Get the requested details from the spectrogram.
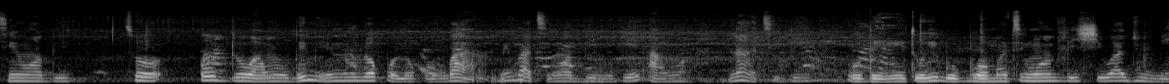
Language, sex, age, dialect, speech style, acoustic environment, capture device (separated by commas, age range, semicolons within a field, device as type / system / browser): Yoruba, female, 45-54, Nigeria - Nigerian Standard, happy, silence, mobile / Linux / Chrome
